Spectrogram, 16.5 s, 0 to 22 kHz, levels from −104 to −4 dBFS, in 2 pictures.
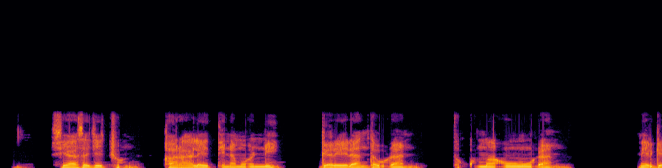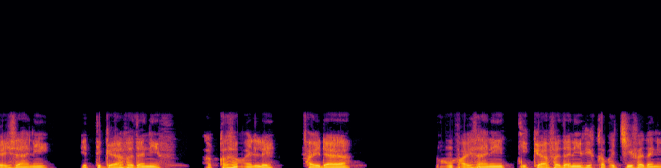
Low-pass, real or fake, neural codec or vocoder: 7.2 kHz; real; none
